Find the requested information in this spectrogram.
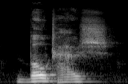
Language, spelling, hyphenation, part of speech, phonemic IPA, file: Dutch, boothuis, boot‧huis, noun, /ˈboːt.ɦœy̯s/, Nl-boothuis.ogg
- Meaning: boathouse (building where boats are stored)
